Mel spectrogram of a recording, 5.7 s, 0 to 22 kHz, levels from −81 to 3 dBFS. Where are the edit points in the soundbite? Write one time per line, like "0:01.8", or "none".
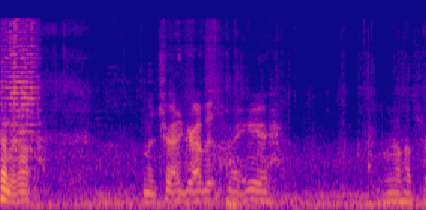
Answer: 0:01.1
